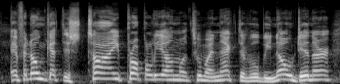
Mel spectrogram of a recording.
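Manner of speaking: a dramatic husband catastrophizing to his wife; worried husband warning. Retold or imitated. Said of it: "he begins to warn his wife".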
